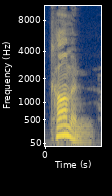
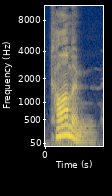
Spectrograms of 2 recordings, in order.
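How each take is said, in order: The two takes are said the same way.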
